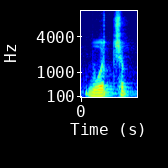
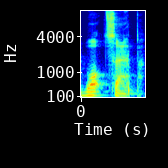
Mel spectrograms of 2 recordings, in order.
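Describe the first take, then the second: First: The sounds are slurred together loosely. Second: Each sound of the word is said crisply. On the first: The speaker calls it wrong. "a little bit like a lazy pronunciation of WhatsApp" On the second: The speaker calls it right. "I think that's clear pronunciation"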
